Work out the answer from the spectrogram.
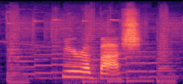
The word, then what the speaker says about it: Kirubash: This one, Evan wrote the note Kirubash is pronounced Ki-ru-bash. Not Batty, smiley face.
